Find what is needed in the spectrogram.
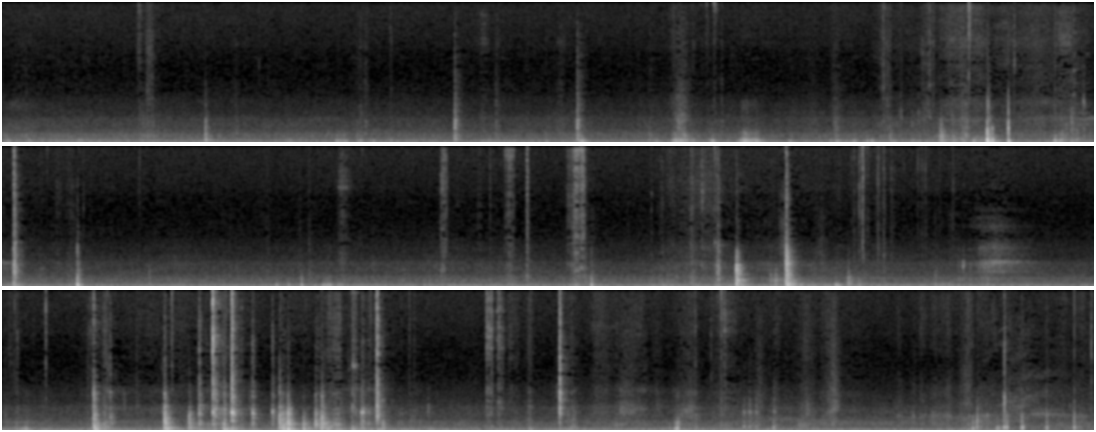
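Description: Light, irregular clicks and taps of hand work with a soldering iron and solder wire on a TV's LED backlight strip connector, resoldering a joint that had no continuity. The taps come in a cluster late on.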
